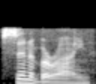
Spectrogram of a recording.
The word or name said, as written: cinnabarine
